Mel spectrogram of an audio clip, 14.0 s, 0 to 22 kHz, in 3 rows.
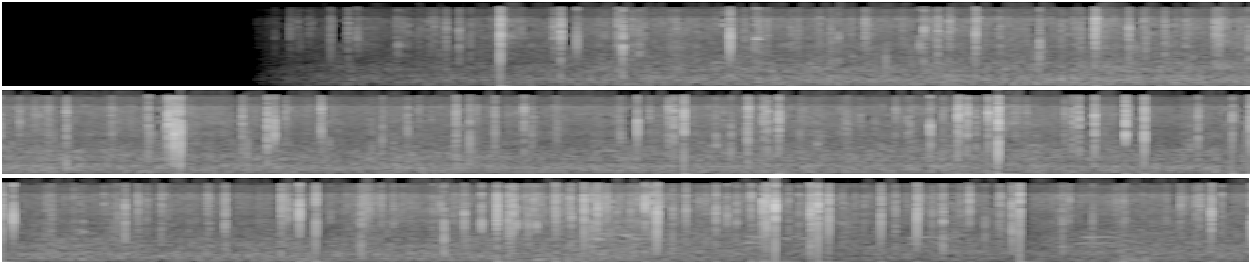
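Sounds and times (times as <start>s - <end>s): wood fire crackling and popping: 1.0s - 14.0s.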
